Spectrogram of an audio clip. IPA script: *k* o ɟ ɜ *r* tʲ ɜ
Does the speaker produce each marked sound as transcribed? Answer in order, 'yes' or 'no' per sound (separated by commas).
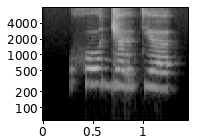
no, yes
